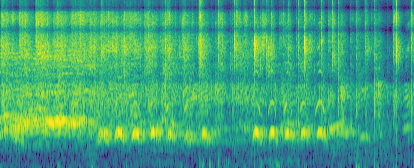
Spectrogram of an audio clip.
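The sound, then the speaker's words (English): An audience breaks into clapping, a dense, uneven patter of many hands that carries on for several seconds over a steady, busy background noise. “Please, you clap for Soa.”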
